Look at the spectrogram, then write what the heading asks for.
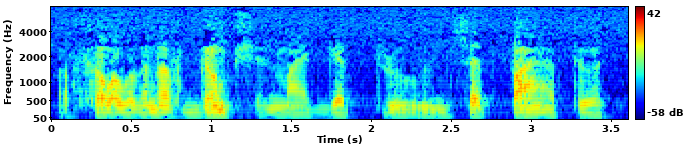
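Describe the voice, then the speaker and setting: Husky, folksy soldier. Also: male voice, low voice, expressive, brisk, no room sound, heavily acted. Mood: grave, sly. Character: folksy Southern corporal, secretly a cunning Union spy. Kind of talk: 1940s-50s radio drama acting. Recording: muffled narrow-band old radio recording.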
